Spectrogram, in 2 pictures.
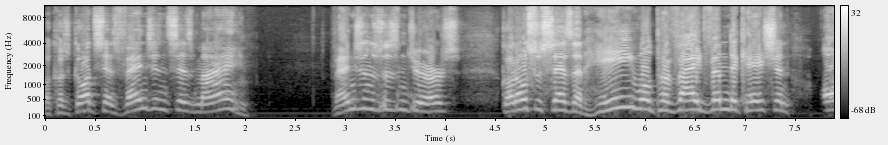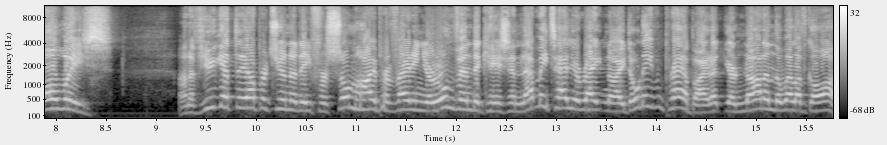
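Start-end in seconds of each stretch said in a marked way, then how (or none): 4.5-15.8 loud shouting in a preaching style. A preacher addressing the congregation and pastor in a morning sermon, shouting. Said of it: "I'm shouting this morning".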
